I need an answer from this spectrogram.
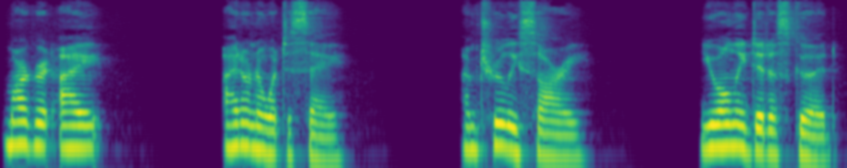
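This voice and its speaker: A woman's voice: on the low side, normal speed, dark tone, close to an everyday voice. A woman voicing a scornful young daughter-in-law who turns remorseful, in a plain read-aloud delivery.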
